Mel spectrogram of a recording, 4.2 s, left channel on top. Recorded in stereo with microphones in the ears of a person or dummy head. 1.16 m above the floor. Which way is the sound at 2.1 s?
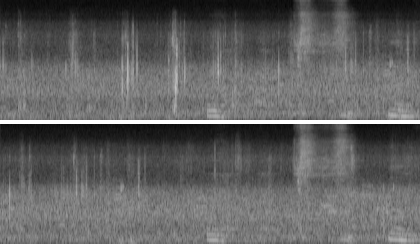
Centre (ahead or behind).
